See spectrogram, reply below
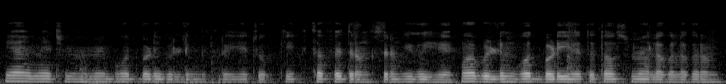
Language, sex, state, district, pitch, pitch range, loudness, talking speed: Hindi, male, Chhattisgarh, Rajnandgaon, 125 Hz, 120-125 Hz, -32 LUFS, 225 wpm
